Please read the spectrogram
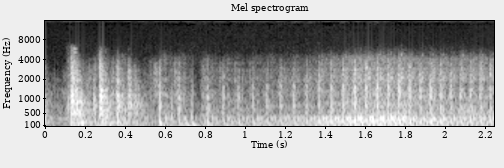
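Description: Small engine of an M106 chemical dispenser's blower starting up, a rapid run of firing pulses that builds and grows louder about midway as it picks up speed.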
